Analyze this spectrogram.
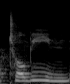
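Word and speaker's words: Tóibín: But the name Colm Tobin, or Tobin, if you pronounce it in the Irish.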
